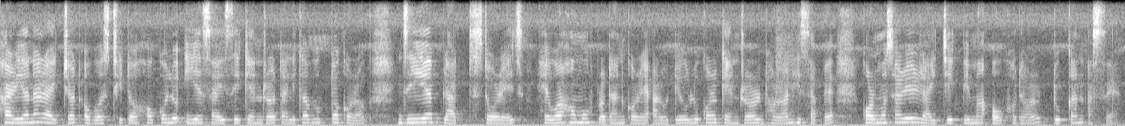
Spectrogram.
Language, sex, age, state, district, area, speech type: Assamese, female, 18-30, Assam, Sonitpur, rural, read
